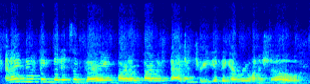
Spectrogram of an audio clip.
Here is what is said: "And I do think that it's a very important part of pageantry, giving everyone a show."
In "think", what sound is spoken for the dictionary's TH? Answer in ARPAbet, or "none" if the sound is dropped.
TH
